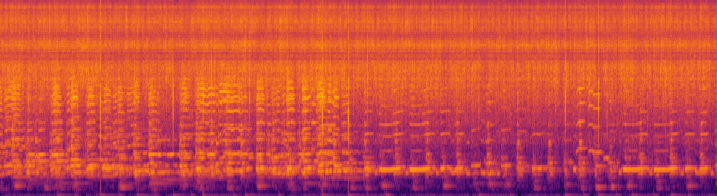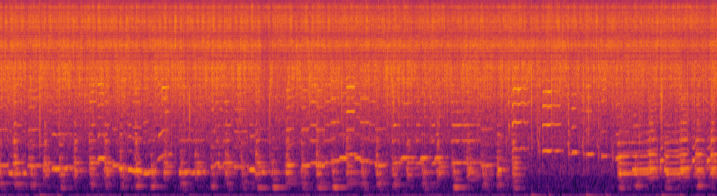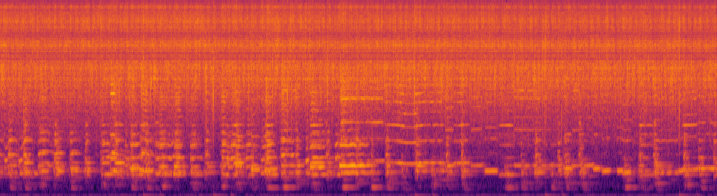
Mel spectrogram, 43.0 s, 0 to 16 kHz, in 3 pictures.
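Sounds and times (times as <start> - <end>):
jazz dance orchestra playing: 0.0 - 43.0
record crackle and hiss: 0.0 - 43.0.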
